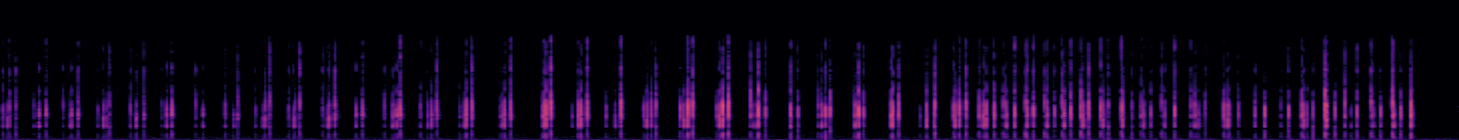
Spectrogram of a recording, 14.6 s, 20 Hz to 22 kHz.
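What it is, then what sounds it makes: Small plastic hairbrush. Long nails tap and scratch the hollow plastic back and sides of a small glossy pink plastic hairbrush. About 77 quick, crisp clicks follow one another with almost no ring, bright and high-pitched over a faint steady low hum.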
